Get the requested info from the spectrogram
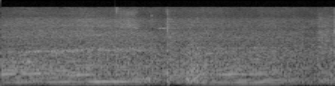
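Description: Road traffic: a car engine running on the street, a steady low hum.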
